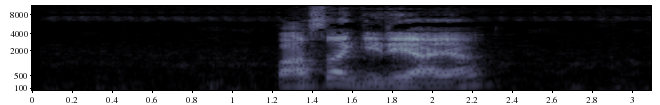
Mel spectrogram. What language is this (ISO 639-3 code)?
kxp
